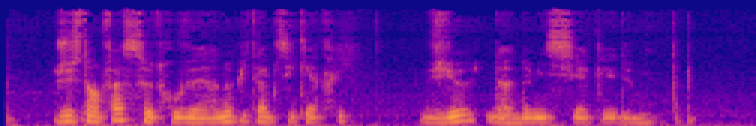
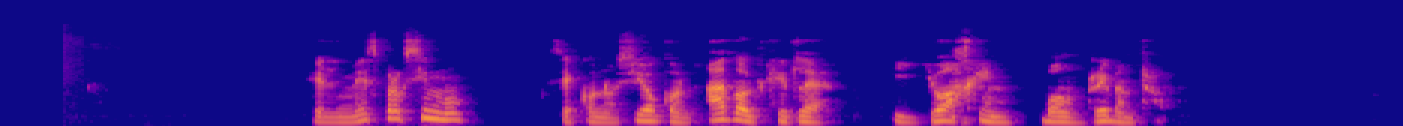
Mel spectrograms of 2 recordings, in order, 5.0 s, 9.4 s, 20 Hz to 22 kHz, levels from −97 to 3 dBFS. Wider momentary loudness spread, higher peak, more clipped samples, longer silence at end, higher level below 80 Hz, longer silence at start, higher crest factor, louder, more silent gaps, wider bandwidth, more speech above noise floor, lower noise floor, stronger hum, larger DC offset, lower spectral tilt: about the same, 14 LU vs 16 LU; second, -14 dBFS vs -10 dBFS; neither; second, 0.4 s vs 1.65 s; first, -58 dBFS vs -76 dBFS; second, 0.05 s vs 2.1 s; second, 18 dB vs 24 dB; about the same, -32 LUFS vs -31 LUFS; second, none vs 3.22-3.57 s, 5.79-5.83 s, 6.83-6.92 s; first, 16.5 kHz vs 8.2 kHz; second, 22 dB vs over 59 dB; second, -53 dBFS vs under -90 dBFS; neither; neither; second, -5 dB/octave vs -6.5 dB/octave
